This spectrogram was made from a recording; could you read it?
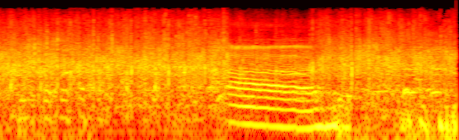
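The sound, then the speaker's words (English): Dense, loud audience applause for a joke fills the whole stretch without letting up, and a single voice lets out a long held cheer partway through before the clapping carries on. “Fuck all of you for applauding that joke.”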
